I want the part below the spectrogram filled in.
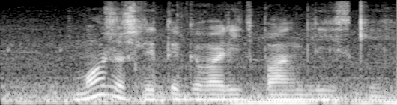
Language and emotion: Russian, neutral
